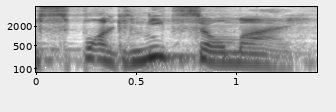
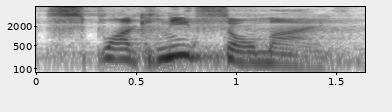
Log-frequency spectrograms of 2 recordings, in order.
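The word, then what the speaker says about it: splagnitzomai (σπλαγχνίζομαι): Anybody want to take a stab how to pronounce that? It's the word splagnitzomai. Okay, now it's your turn. Ready? Let's say it with me. Ready? Splagnitzomai.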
